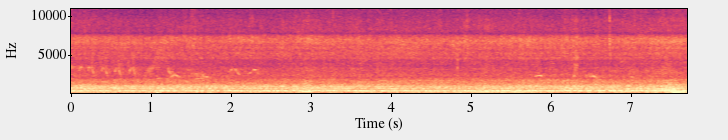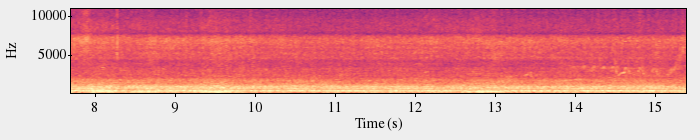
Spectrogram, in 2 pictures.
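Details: Spring honey bees arriving at a neighbor's hive, producing an unbroken, mid-pitched buzzing chorus of many wings, steady in loudness from start to finish.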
